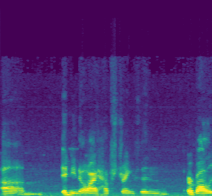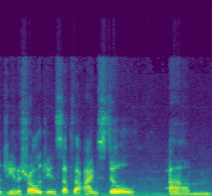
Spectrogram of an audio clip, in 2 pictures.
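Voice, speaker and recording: Speaking with an American accent, a woman talks at a moderate pace with fairly even intonation. Her voice is fairly low and has vocal fry. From Chicago, US. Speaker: podcast co-host, practicing witch. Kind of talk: casual chat.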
